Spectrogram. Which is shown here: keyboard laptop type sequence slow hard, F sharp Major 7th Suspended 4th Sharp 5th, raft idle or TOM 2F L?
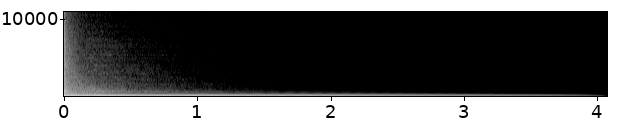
TOM 2F L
